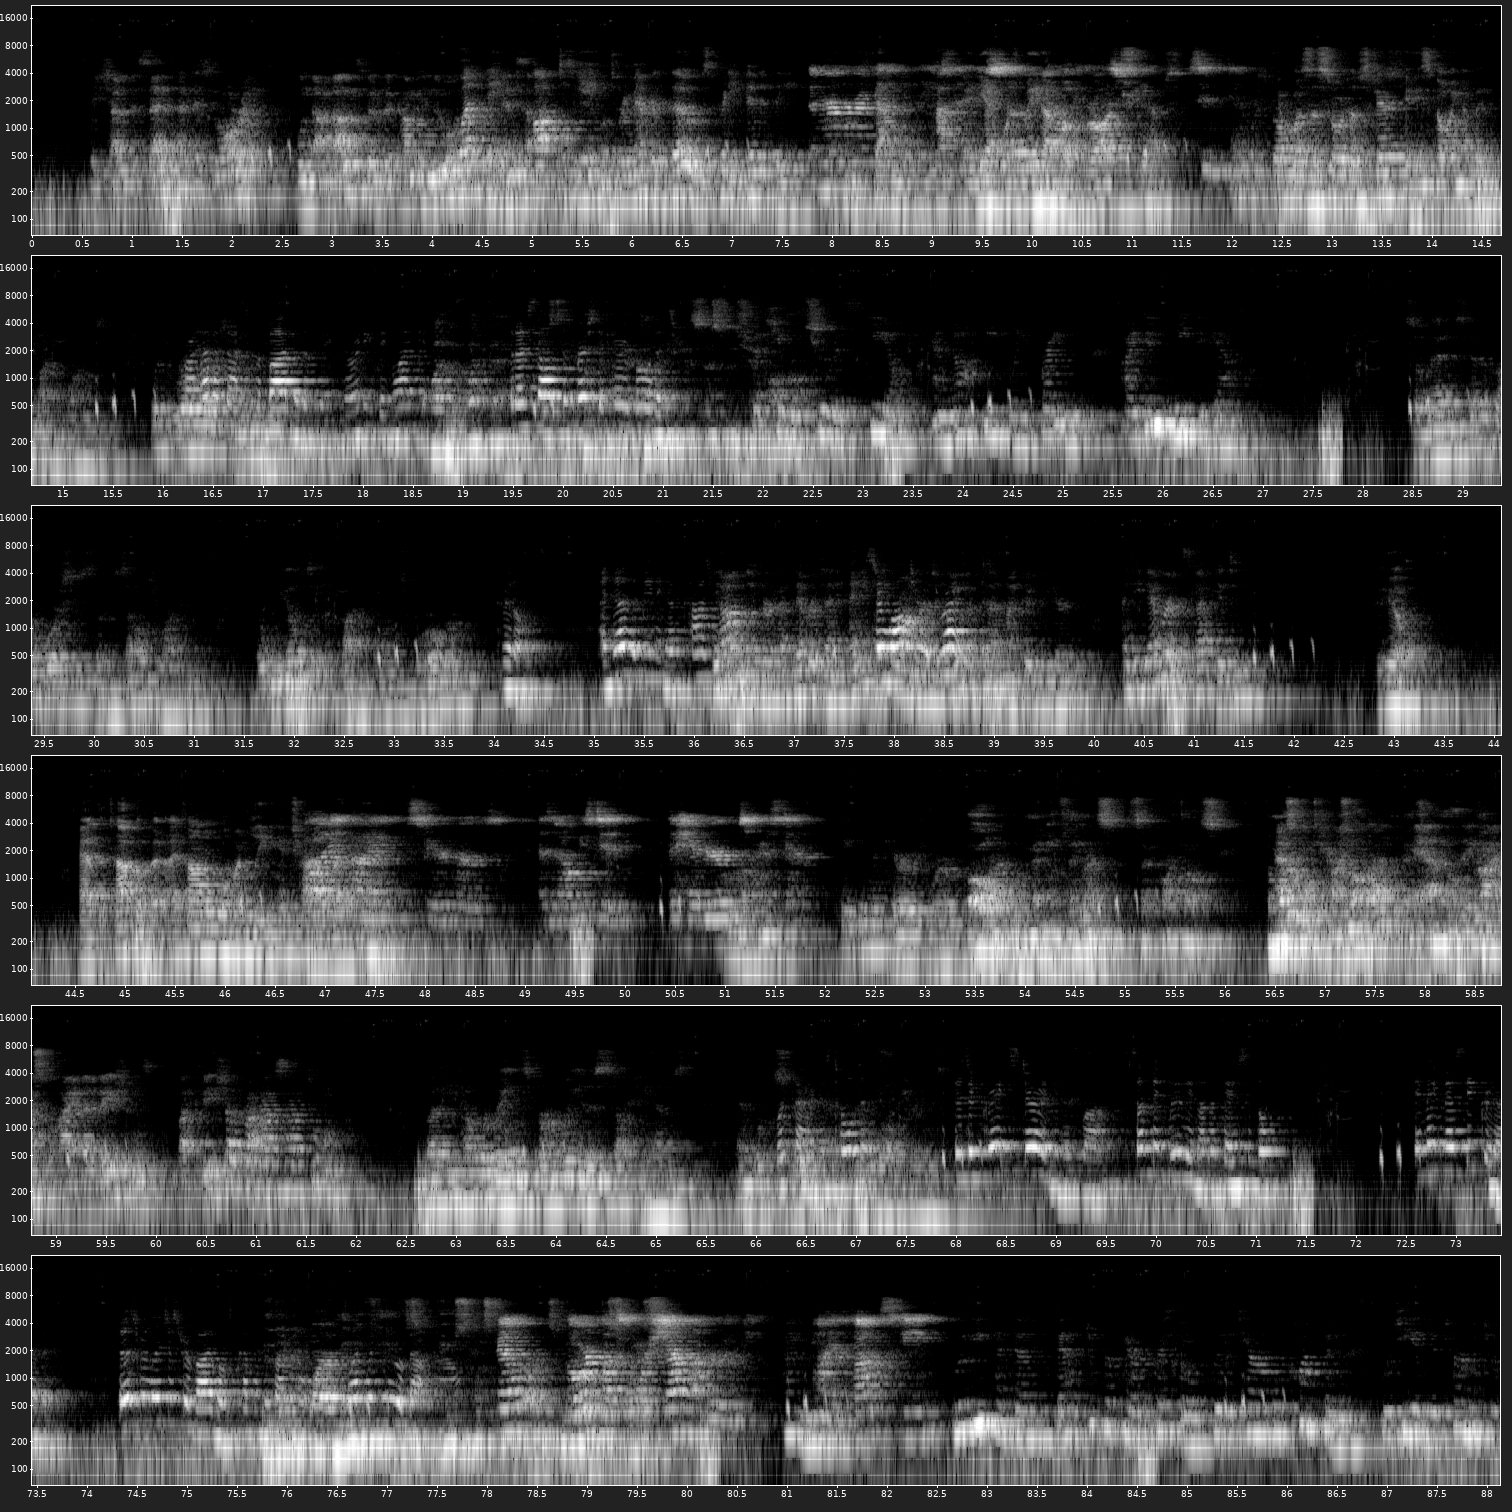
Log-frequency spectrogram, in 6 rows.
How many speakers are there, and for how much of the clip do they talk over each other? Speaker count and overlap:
eight, about 33%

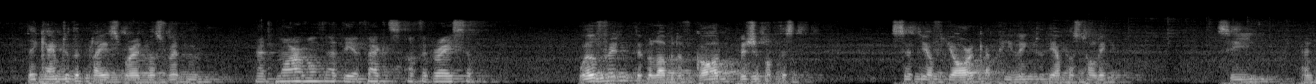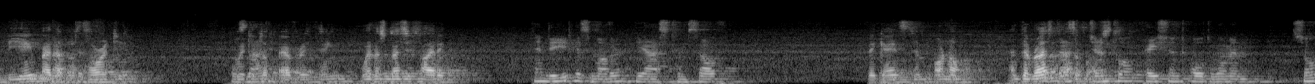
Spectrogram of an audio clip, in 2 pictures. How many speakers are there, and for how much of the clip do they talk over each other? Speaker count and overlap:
two, about 8%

